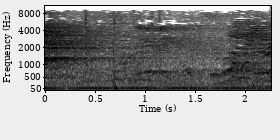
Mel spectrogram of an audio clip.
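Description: A volleyball thumps once, about two-thirds of a second in, in a gymnasium, over the chatter of players and spectators.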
